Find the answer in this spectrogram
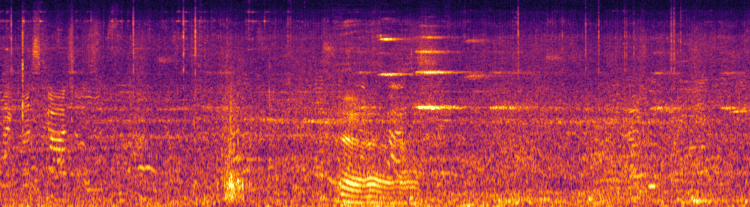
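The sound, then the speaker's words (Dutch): A fire engine siren wails as it drives toward a street demonstration. Its harmonic tone swells in the middle over continuous traffic rumble, with a sharp knock shortly before, and people talking in the street. “De sirene is van een brandweerauto. Die rijdt in de richting van de demonstratie.”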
